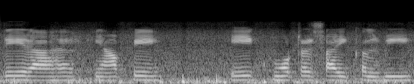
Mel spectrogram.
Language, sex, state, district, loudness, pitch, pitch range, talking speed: Hindi, female, Haryana, Jhajjar, -15 LUFS, 185 Hz, 185-195 Hz, 130 wpm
